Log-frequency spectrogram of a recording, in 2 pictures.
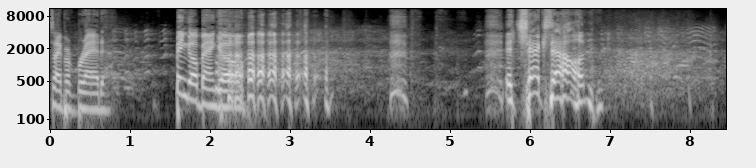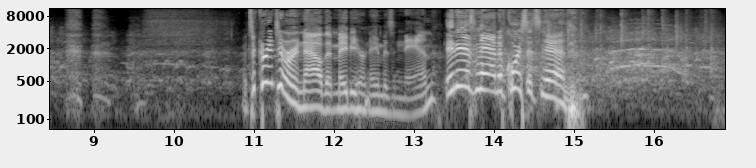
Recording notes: Live at Littlefield in Brooklyn, NY. This is the first (and therefore, currently, best) BSCC live show!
